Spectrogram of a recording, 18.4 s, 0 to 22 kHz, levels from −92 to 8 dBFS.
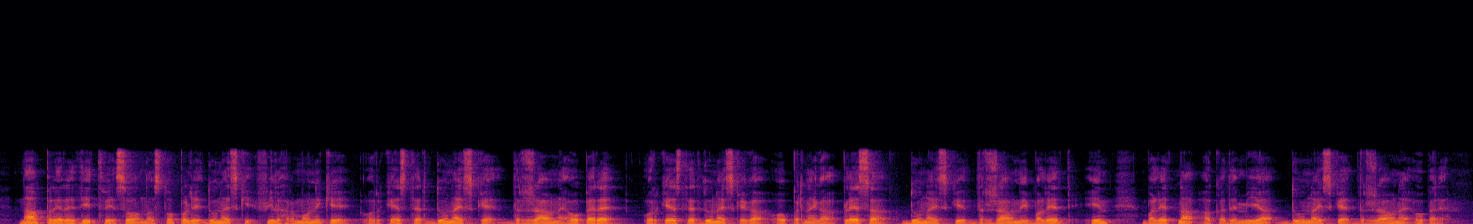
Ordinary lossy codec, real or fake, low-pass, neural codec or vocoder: none; real; 7.2 kHz; none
